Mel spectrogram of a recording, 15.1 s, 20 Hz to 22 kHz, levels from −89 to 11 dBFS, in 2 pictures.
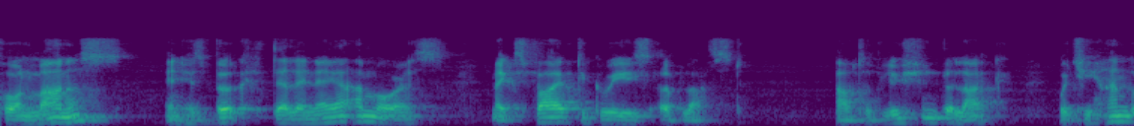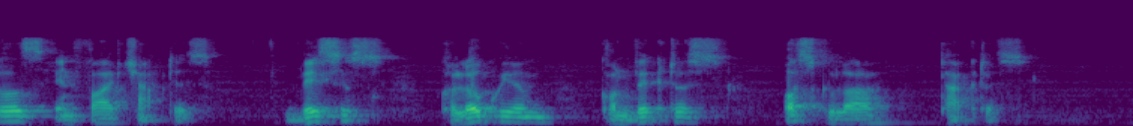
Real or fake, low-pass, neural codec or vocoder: fake; 7.2 kHz; codec, 24 kHz, 6 kbps, HILCodec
